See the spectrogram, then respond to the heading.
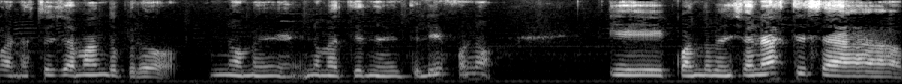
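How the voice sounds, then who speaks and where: At a moderate pace, this a normal speaking voice carries fairly even intonation. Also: woman, fairly low pitch for a woman. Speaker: caller. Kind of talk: casual chat.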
